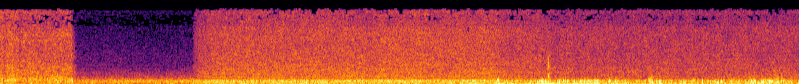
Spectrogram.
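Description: A muddy waterfall roars and crashes steadily over rocks.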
